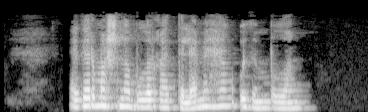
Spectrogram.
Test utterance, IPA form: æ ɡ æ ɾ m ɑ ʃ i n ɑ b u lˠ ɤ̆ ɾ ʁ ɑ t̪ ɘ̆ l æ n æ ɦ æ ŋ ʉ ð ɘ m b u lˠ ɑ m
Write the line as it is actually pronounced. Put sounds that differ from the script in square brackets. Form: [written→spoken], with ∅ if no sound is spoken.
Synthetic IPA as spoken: æ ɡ æ ɾ m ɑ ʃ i n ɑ b u lˠ ɤ̆ ɾ ʁ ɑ t̪ ɘ̆ l æ [n→m] æ ɦ æ ŋ ʉ ð ɘ m b u lˠ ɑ m

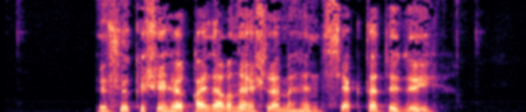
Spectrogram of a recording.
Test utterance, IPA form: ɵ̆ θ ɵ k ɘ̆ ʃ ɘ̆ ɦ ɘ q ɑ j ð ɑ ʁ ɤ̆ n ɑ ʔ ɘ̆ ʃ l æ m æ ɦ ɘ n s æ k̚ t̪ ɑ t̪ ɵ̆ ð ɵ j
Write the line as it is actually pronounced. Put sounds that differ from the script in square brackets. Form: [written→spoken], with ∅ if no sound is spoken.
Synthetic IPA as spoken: ɵ̆ [θ→f] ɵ k ɘ̆ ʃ ɘ̆ ɦ ɘ q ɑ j ð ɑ ʁ ɤ̆ n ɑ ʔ ɘ̆ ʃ l æ m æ ɦ ɘ n s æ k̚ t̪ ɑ t̪ ɵ̆ ð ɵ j

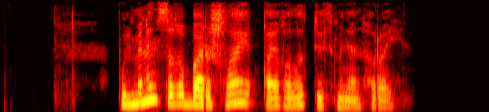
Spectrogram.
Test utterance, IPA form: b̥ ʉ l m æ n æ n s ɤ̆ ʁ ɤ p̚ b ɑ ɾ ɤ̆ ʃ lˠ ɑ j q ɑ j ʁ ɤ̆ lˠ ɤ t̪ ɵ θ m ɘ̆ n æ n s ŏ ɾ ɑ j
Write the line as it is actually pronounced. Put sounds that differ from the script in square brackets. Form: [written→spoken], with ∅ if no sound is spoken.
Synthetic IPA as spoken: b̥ ʉ l m æ n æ n s ɤ̆ ʁ ɤ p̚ b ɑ ɾ ɤ̆ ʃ lˠ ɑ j q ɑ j ʁ ɤ̆ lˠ ɤ t̪ ɵ θ m ɘ̆ n æ n [s→h] ŏ ɾ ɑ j

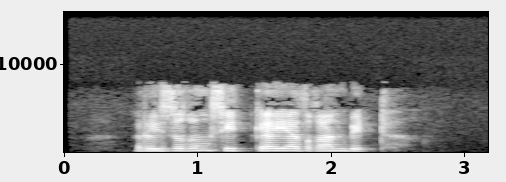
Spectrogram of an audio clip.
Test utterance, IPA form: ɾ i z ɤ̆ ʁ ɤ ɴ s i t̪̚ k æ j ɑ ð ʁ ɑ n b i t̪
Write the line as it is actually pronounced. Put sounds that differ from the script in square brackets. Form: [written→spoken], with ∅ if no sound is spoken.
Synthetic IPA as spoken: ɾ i z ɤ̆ ʁ ɤ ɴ s i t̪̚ k æ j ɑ ð ʁ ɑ n b i t̪

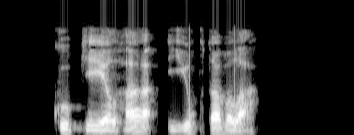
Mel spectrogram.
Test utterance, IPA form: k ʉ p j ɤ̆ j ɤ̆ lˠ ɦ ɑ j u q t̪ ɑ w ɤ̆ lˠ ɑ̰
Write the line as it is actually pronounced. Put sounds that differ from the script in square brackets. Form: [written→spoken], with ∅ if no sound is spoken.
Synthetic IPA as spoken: k ʉ p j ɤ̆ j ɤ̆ lˠ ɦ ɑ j u q t̪ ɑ [w→β] ɤ̆ lˠ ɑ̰

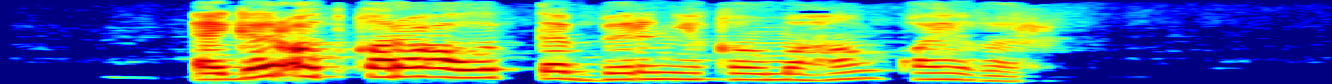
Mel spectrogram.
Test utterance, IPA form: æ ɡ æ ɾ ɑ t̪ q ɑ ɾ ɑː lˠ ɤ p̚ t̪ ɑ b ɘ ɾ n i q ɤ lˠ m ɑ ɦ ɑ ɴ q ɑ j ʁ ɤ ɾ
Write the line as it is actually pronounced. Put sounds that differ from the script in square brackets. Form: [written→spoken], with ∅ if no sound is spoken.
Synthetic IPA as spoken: æ ɡ æ ɾ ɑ t̪ q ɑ ɾ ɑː lˠ ɤ p̚ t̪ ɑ b ɘ ɾ n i q ɤ lˠ m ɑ ɦ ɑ ɴ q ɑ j ʁ ɤ ɾ

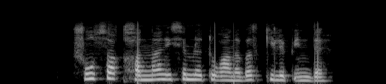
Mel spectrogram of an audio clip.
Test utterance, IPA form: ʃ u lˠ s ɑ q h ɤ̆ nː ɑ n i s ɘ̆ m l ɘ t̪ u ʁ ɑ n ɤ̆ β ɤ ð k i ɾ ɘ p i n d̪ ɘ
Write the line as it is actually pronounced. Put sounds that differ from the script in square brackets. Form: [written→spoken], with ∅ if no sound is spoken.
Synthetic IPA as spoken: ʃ u lˠ s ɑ q h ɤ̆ nː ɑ n i s ɘ̆ m l ɘ t̪ u ʁ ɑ n ɤ̆ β ɤ ð k i [ɾ→l] ɘ p i n d̪ ɘ

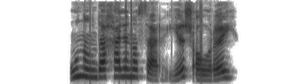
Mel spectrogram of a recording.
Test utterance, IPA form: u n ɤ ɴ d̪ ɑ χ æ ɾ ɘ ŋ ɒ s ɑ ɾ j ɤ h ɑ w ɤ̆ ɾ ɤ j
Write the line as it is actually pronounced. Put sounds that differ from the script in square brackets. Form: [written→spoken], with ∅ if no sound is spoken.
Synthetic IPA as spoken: u n ɤ ɴ d̪ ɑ χ æ [ɾ→l] ɘ [ŋ→n] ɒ s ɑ ɾ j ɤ [h→ʃ] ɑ w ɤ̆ ɾ ɤ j

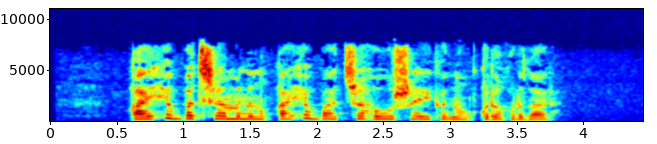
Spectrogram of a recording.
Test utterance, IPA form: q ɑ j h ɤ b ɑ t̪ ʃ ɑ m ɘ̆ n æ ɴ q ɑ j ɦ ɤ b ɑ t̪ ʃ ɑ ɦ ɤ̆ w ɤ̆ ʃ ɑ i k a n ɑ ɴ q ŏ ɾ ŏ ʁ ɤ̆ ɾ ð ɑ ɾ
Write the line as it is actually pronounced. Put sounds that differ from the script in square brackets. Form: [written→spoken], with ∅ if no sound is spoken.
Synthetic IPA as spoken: q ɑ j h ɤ b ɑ t̪ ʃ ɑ m ɘ̆ n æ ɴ q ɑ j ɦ ɤ b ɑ t̪ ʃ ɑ ɦ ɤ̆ w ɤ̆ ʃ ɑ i k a n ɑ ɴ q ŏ ɾ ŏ ʁ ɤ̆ ɾ ð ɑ ɾ

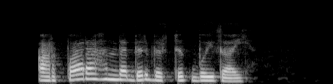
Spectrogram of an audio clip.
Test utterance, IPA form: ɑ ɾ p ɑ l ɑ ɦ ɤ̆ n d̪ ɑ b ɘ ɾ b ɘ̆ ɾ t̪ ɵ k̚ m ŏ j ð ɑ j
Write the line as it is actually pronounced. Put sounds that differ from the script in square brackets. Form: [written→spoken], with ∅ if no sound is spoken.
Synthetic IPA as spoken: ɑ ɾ p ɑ [l→ɾ] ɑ ɦ ɤ̆ n d̪ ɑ b ɘ ɾ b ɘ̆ ɾ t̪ ɵ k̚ [m→b] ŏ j ð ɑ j

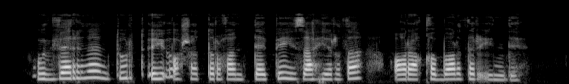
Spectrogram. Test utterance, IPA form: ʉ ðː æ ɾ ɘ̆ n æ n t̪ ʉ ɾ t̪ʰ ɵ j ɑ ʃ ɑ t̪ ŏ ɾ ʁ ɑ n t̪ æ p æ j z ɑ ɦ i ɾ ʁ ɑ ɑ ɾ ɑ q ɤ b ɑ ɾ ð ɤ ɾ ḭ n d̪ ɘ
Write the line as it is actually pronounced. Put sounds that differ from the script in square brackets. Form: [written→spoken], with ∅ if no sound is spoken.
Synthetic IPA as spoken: ʉ ðː æ ɾ ɘ̆ n æ n [t̪→d̪] ʉ ɾ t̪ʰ ɵ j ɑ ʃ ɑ t̪ ŏ ɾ ʁ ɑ n t̪ æ p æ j z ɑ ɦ i ɾ [ʁ→ð] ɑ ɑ ɾ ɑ q ɤ b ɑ ɾ ð ɤ ɾ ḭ n d̪ ɘ

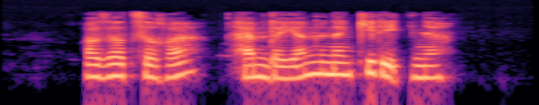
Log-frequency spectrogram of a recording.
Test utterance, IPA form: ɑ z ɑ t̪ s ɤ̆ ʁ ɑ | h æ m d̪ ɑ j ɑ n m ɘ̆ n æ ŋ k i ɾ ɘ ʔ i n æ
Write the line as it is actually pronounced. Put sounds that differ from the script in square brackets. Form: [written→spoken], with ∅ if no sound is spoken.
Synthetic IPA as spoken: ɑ z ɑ t̪ s ɤ̆ ʁ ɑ | h æ m d̪ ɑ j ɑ n m ɘ̆ n æ ŋ k i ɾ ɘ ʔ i n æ

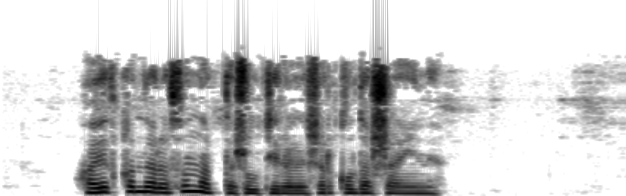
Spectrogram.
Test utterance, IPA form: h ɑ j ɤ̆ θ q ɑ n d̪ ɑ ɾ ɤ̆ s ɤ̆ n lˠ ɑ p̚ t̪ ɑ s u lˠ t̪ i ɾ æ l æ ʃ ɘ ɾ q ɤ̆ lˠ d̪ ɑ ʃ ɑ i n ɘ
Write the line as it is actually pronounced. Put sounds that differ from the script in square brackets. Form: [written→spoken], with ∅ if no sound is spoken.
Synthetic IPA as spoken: h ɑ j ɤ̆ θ q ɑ n d̪ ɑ ɾ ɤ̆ s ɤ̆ n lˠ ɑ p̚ t̪ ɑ [s→ʃ] u lˠ t̪ i ɾ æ l æ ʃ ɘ ɾ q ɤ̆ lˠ d̪ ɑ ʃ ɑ i n ɘ

